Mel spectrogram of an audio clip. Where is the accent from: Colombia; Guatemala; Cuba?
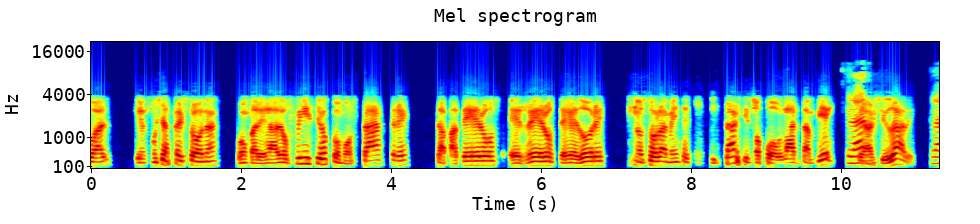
Cuba; Camagüey; se llamó la Villa de Santa María del Puerto del Príncipe, y aún todavía, yo soy de Puerto Príncipe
